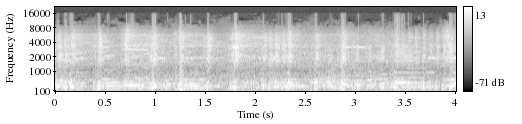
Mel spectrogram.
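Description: Marine Corps marching band playing a march on brass and drums as it marches, with held brass chords over a steady drum beat.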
